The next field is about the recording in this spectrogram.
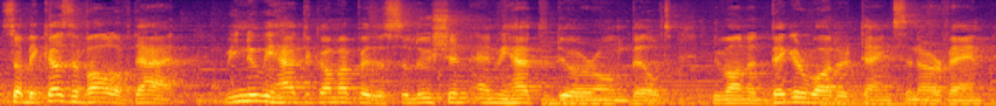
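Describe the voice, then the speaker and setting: Man in his 40s from belgium, chatty vlog talk, mid-pitched voice, background music. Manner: chatty, upbeat, many restarts and fillers. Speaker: travel vlogger. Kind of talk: casual vlog to camera. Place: home kitchen and inside a camper van. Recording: music clearly under voice.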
